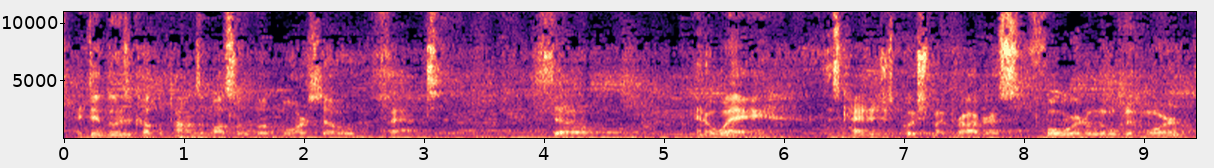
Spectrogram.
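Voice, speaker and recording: Over clear music in the background, a man speaks at a moderate pace with long, frequent pauses. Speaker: fitness vlogger. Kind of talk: casual vlog chat. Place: gym. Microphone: phone near.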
